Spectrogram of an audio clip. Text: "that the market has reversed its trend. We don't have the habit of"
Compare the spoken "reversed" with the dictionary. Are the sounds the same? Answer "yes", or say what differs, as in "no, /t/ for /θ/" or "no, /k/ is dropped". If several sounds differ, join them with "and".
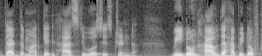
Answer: no, /t/ is dropped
